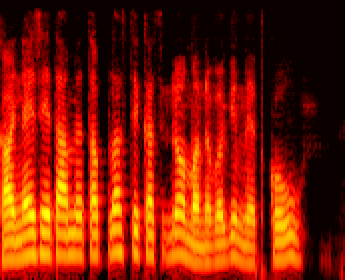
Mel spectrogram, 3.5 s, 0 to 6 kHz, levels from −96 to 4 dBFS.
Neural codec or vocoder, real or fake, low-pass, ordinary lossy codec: codec, 16 kHz, 0.5 kbps, X-Codec, WavLM features, trained on Multilingual LibriSpeech; fake; 5.4 kHz; none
